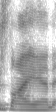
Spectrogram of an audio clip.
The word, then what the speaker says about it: Zeihan: And it's by Peter Zion, and his last name is spelled Zeihan. And he has a podcast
